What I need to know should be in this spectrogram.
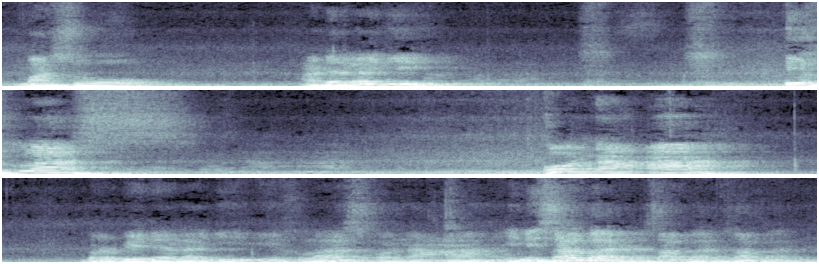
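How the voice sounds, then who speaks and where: A man's voice: fairly high pitch, mellow. Preacher man in an echoing hall. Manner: conversational, asks the audience questions, acts out everyday speech. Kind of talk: religious lecture to a congregation. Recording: roomy hall, voice from a distance, faint background noise.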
